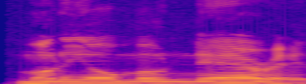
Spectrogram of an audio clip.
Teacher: Let me just tell you two real quick. First, second conjugation has a long and strong E in the second principal part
